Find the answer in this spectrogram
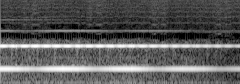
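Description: A meditation bell rings on after being struck, holding a lower and a higher tone that slowly fade, the bell that closes the meditation session.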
